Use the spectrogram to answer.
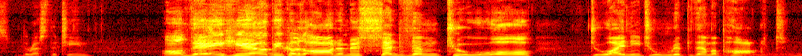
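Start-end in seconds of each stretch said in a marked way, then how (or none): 1.6-7.9 deliberate, slow, loud earth elemental creature voice. Voicing an earth elemental greeting a visitor: Earth Elemental voice. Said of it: "He looks across the way".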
